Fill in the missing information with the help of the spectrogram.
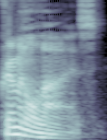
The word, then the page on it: criminalize: American English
